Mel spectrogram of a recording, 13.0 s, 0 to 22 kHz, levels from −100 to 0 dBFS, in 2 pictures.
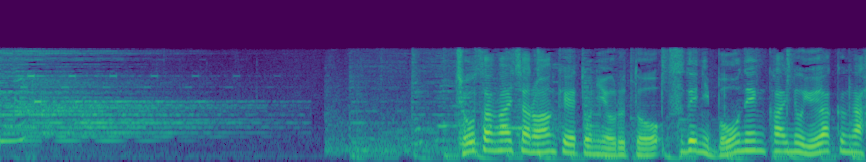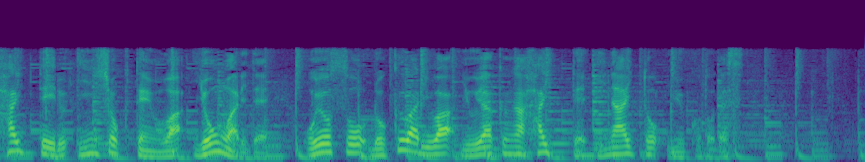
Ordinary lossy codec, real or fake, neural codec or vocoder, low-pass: none; real; none; 7.2 kHz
